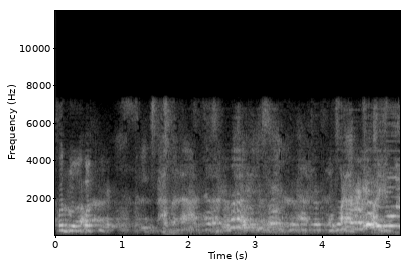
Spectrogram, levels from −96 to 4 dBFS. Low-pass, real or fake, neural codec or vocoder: 7.2 kHz; fake; codec, 16 kHz, 1.1 kbps, Voila-Tokenizer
